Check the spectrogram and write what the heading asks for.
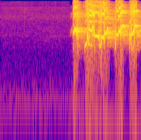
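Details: Lovebird sound used to prompt other lovebirds to learn to chirp: a sudden burst of shrill, harsh, high chirps, closely run together over half a second after quiet.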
